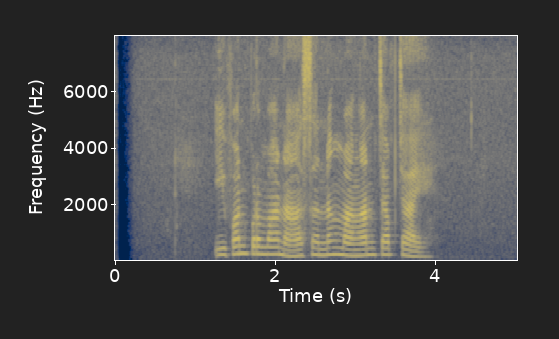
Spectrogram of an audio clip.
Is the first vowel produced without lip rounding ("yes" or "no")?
yes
